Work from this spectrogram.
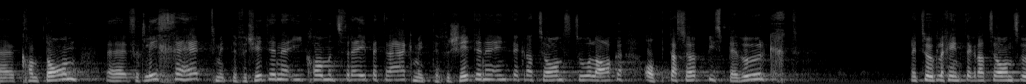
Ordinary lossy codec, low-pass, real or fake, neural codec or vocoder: none; 14.4 kHz; real; none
